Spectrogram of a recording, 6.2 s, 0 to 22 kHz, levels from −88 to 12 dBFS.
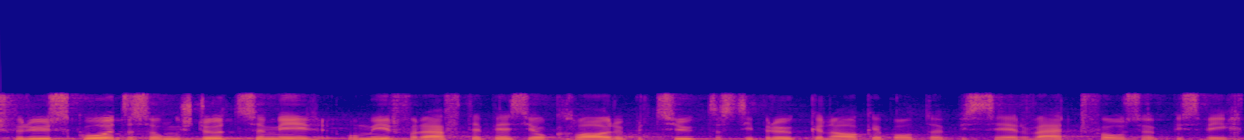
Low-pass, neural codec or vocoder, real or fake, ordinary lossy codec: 7.2 kHz; none; real; MP3, 96 kbps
